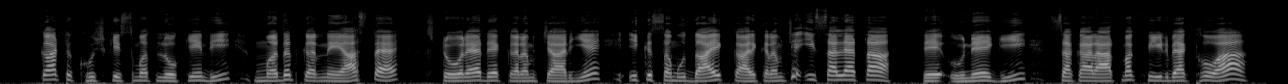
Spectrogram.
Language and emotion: Dogri, happy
